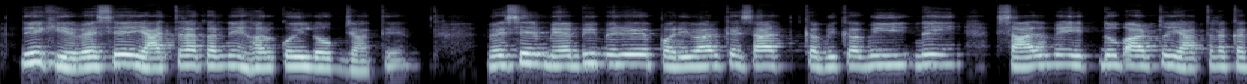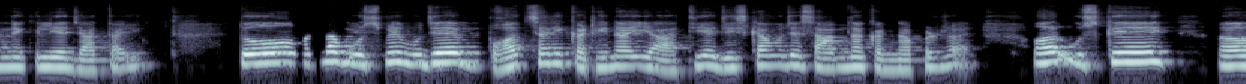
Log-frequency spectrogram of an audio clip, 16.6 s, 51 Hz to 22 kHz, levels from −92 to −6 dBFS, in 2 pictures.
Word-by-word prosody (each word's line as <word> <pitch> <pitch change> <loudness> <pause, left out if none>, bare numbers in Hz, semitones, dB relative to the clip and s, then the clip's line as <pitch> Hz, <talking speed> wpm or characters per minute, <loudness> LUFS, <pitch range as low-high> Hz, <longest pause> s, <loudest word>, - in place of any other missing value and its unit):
देखिए, 230 -8 +3
वैसे 185 +5 +4
यात्रा 170 +1 +3
करने 195 0 -1
हर 170 0 +1
कोई 185 -1 +3
लोग 165 -2 0
जाते 135 -8 -7
हैं। 100 - -15 0.5
वैसे 200 +4 +3
मैं 195 0 +1
भी 230 +3 0
मेरे 220 0 +2
परिवार 185 +1 +2
के 210 - -2
साथ 190 +1 +2
कभी-कभी 185 +2 -2 0.2
नहीं 215 0 -1 0.3
साल 185 +2 +3
में 215 - -3
1-2 205 0 -2
बार 195 -1 +3
तो 205 - -1
यात्रा 180 0 -1
करने 180 0 -2
के 180 +1 -10
लिए 175 -1 0
जाता 145 +1 -6
ही 160 +3 -9
हूँ। 205 0 -23 0.6
तो 235 +2 +5
मतलब 255 +3 +1
उसमें 215 +4 -1
मुझे 240 +2 +5 0.2
बहुत 200 +2 -2
सारी 230 0 -2
कठिनाइयाँ 175 -2 -3
आती 140 +7 -10
हैं, 200 -1 -2
जिसका 170 +4 -4
मुझे 200 0 -5
सामना 170 +2 -2
करना 145 -2 -5
पड़ 170 - -6
रहा 200 - -7
है। - - -19 0.4
और 240 +2 +4 0.2
उसके 215 +5 +1 0.6
अ, - - -1
195 Hz, 175 wpm, -24 LUFS, 175-215 Hz, 0.6 s, तो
